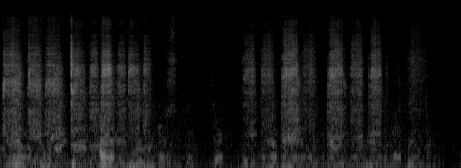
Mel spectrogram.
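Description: A felt-tip marker held by hand rubs back and forth across a thin, flat paper mandala coloring sheet lying on a table. It makes quick, irregular, soft, bright, scratchy strokes with short pauses between bursts, quiet overall and fading at the end.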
